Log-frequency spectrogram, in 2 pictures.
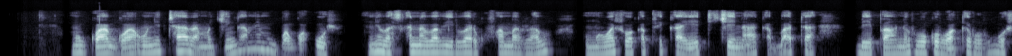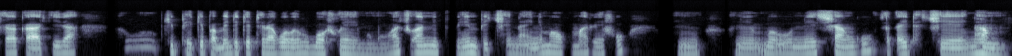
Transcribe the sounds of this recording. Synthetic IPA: muɡʱwaɡʱwaune̞tʰaramud͡ʒiŋɡame̞muɡʱwaɡʱwa̰uju | une̞ʋasi̥kanaʋaʋiriʋaɾiku̥fambaʐaʋo̞mumwe̞wat͡ʃo̞wakap͡fe̞kʰaɦe̞ti̥t͡ʃe̞na̰ːkaɓa̰tʰa | ɓe̞pane̞ruo̞ko̞rwake̞rwe̞ruɓo̞ʃaːkaɦakira | t͡ʃibʱe̞ke̞paɓe̞nde̞ke̞teɾaworweruɓo̞ʃwemumwewat͡ʃo̞ane | ɦe̞mbe̞t͡ʃe̞na̰ine̞mao̞komare̞fu | ne̞ʃaŋɡud͡zakaitḁt͡ʃenam

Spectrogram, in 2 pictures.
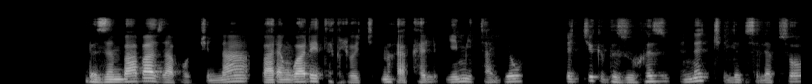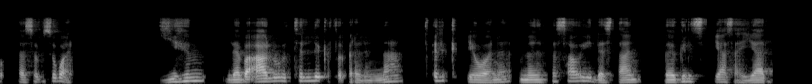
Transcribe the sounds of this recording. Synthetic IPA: bəzəmbabazaβo̞t͡ʃːɨnːab̥aɾəŋɡʷad̪et̪ʰəklo̞t͡ʃːməkʰakʰːəljɛmːit̪ʰːajːɛw | ʔɨd͡ʒːɪɡbɨzuhɨzbɨnət͡ʃʼːlɨβsləβso̞t̪ʰəsəβsɨβwal | jɪhɨm | ləba̰ʔalut̪ʰɨlːɨkʼfɨkʼɾɨnɨnːat̪ʼɨlkʼjɛho̞nəmənfəsawid̪əst̪ʰan | bəɡɨlsʼjasa̰jːal

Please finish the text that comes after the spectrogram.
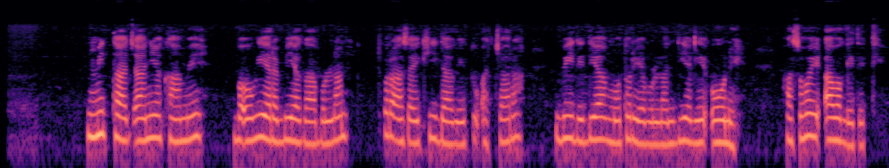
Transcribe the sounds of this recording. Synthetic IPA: mɪt̪ːaːt͡ʃʼaːnɪjakaːmeː | bɐɔɡɪjɐɾɐbɪjaɡaːbɔlːɐn | t͡ʃʼɔɾɐːsɐjkʰiːd̪aːɡe̞ːt̪ʊʔɐt͡ʃːaːɾɐ | biːd̪ɪd̪ɪjamɔt̪ɔɾɪjɐbɔlːɐnd̪ɪjɐɡe̞ːʔo̞ːne | hɐsɔhɔjʔɐwɐɡe̞ːt̪ɛt̪ːɪ̥

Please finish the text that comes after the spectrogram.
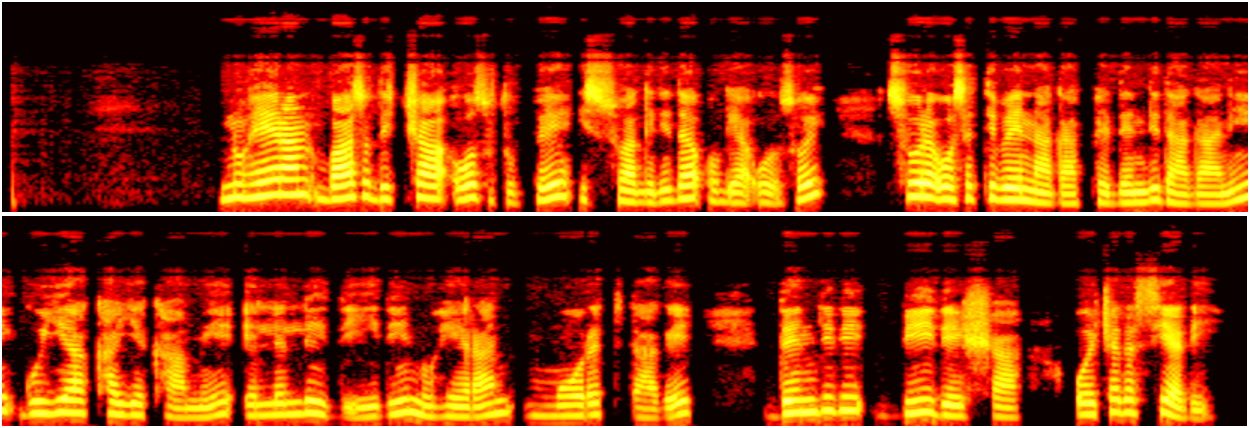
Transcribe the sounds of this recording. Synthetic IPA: nʊɦe̞ːɾɐnbaːsɔd̪ɪt͡ʃːaːʔo̞ːsʊt̪ʊpːɛɪsːʊwaːɡɪd̪ɪd̪ɐʔɔɡɪja̰ːʔo̞ːsɔj | suːɾɛo̞ːsɛt̪ːɪbe̞ːnːaːɡaːpːɛd̪ɛnd̪ɪd̪aːɡaːnɪɡʊjɪjaːkʰɐjːɛkʰaːmeːɛlːɛlːid̪ɪʔiːd̪ɪnʊɦe̞ːɾɐnmo̞ːɾɛt̪ːɪ̥d̪aːɡe̞ː | d̪ɛnd̪ɪd̪ɪ | biːd̪e̞ːʃːaː | ɔjt͡ʃːɐd̪ɐsɪjɐd̪ḭː

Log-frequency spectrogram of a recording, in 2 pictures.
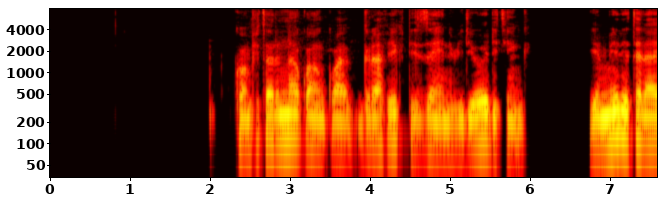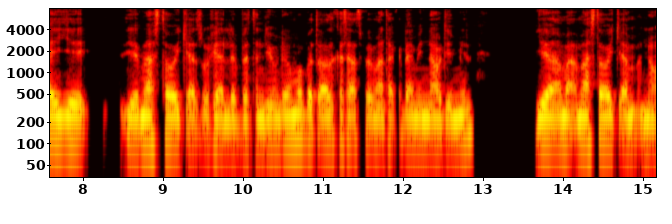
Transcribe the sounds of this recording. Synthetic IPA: kʰo̞mpjut̪ʰəɾɨnːakʷʼaŋkʷʼaɡɾafikd̪izajnvid̪ijo̞ed̪it̪ʰiŋɡ | jɛmːiljɛt̪ʰələjajːɛ | jɛmast̪ʰawɔkʼa̰sʼṵfjalːəbːət̪ɨnd̪ihumd̪əɡmo̞bət̪ʼəwat̪kʰəsat̪bəmat̪ʰakʼəd̪amenːahod̪jɛmːil | ɛmast̪ʰawɔkʼa̰mnəw

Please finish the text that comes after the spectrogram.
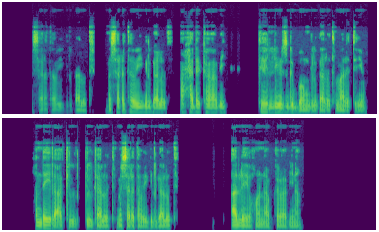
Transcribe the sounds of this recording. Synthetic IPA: mɐsɐɾɐt̪ʰawiɡɨlɡalo̞t̪ | mɐsɐɾɐt̪ʰawiɡɨlɡalo̞t̪ʔaβħad̪ɐkʰɐβaβi | kʰɨhɨlːijuzɨɡɨbːomɡɨlɡalo̞t̪malɐt̪ɨ̰jːu | kʰɨnd̪ɐjla̰ʔa̰kʰɨlɡ̥ɨlɡalo̞t̪mɐsɐɾɐt̪ʰawiɡɨlɡalo̞t̪ | ʔalːojɪxonaβkʰɐβaβina

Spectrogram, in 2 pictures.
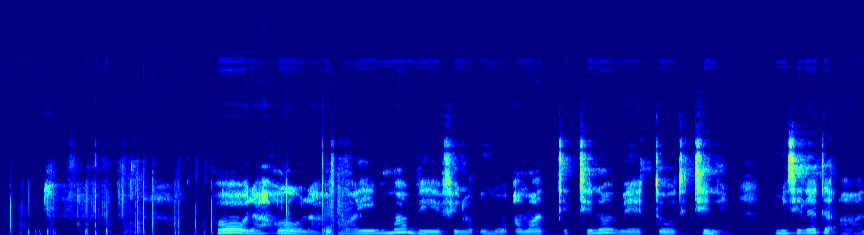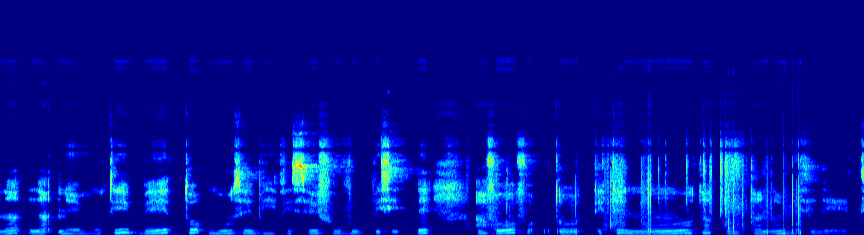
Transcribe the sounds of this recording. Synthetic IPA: hoːlɐhoːlɐmɐjmːɐbiːfɪnɔʔʊmɔʔɐmɐt̪ʼːɪt̪ːɪnɔbe̞ːt̪ːoːt̪ɪ̥t̪ʰːɪnɛ | mɪsɪlɛt̪ɛʔaːnɐʔlɐʔnɐjmʊt̪ɪbe̞ːt̪ːɔmusɛbiːfɪsɛʃʊrʊbːɪsɪɗɛʔɐfo̞ːfɔ̰t̪ʼːo̞ːtʼːɪt̪ɛnoːt̪ɐkʼʊnt̪ːɐnːɔmɪsɪlḛːt̪

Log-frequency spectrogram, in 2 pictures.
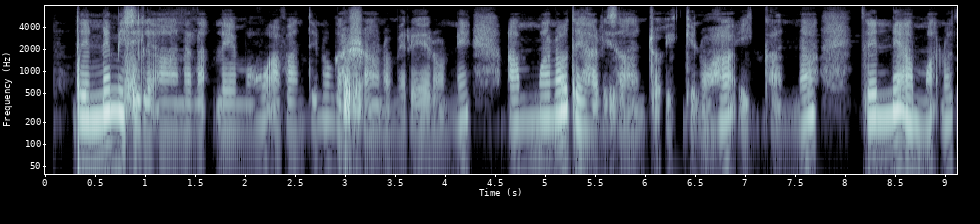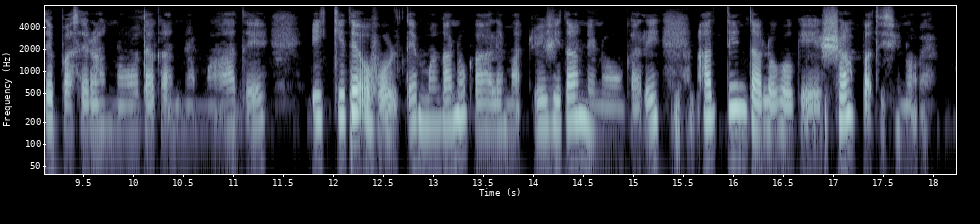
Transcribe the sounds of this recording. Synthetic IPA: t̪ɛnːɛmɪsɪlɛ̰ʔaːnɐlɐ̰ʔneːmːɐhʊʔɐ̰fɐnt̪ːɪnɔɡɐʃːaːnɔ̰mɛɾḛːɾɔ̰nːɛʔɐmːɐnɔt̪ɛhɐɾɪsa̰ːnt͡ʃːɔ̰ʔɪkːɪnɔhɐʔɪkːɐ̰nːɐt̪ʰɛnːɛɐmːɐ̰ʔɔt̪ɛb̥ɐsɛɾɐnoːd̪ɐɡɐnːɐmaːt̪ɛ | ɪkːɪd̪ɛ̰ʔɔfɔ̰lt̪ɛmɐɡɐnʊkʼaːlɛmɐ̰t͡ʃʼːiːʃɪt̪ɐnːɪnoːɡɐɾɪʔɐd̪ːɪnt̪ɐlɔbɔɡe̞̰ːʃːɐb̥ɐ̰t̪ʼɪsɪnɔʔɛ

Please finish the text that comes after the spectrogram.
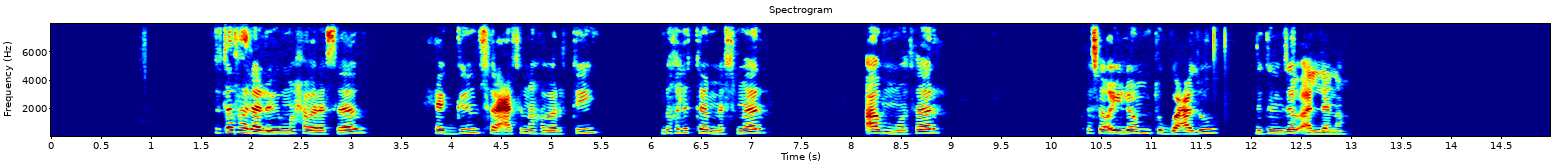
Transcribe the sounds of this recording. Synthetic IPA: z̥ɨt̪ʰɐfɐlalɐjumaħbɐɾɐsɐβ | ħɨɡːɨnsɨɾʕat̪ʰɨnaxbɐɾt̪ʰi | bɨxɨlɨt̪ʰːɐmɐsmɐɾ | ʔaβmo̞t̪ʰɐɾ | k̪ʰɐsɐχʼilo̞mt̪ʰɨɡʷaʕazu | nɨɡɨnzɐβa̰lːɐna

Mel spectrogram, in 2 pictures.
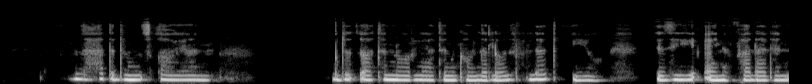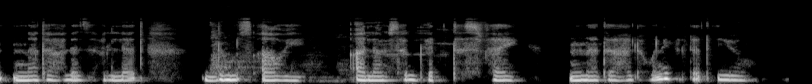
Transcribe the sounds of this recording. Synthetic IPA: bɨzɨħat̪ʰd̪ɨmt͡sʼawjan | ɡ̥ud̪ɨt̪ʼat̪ʰɨnwɔɾijat̪ʰɨnkʰɐmzɐlːɐwuzɨfɨlːɐt̪ʼɨjːu | ʔɨziajnɨfːɐlalɐnɨnːat̪ʰɐβhlɐzɨfɨlːɐt̪ʼ | d̪ɨmt͡sʼawi | ʔalɐmsɐɡɐd̪̚t̪ʰɐ̥sfaj | ɨnːat̪ʰɐβhlɐwʊnjɪfɨlːɐt̪ʼɨjːu

